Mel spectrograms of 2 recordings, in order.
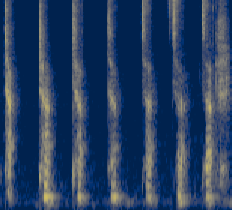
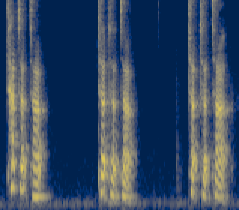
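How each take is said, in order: First: The taps come in an even, steady beat. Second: The taps come in an uneven, irregular beat. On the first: The speaker calls it right. "you're supposed to keep like a steady rhythm" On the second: The speaker calls it wrong. "And I kept going"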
